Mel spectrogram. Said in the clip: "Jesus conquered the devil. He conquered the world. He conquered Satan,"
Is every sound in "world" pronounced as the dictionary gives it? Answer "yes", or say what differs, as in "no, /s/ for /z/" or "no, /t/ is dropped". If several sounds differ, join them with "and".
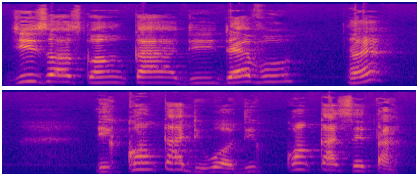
no, /l/ is dropped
